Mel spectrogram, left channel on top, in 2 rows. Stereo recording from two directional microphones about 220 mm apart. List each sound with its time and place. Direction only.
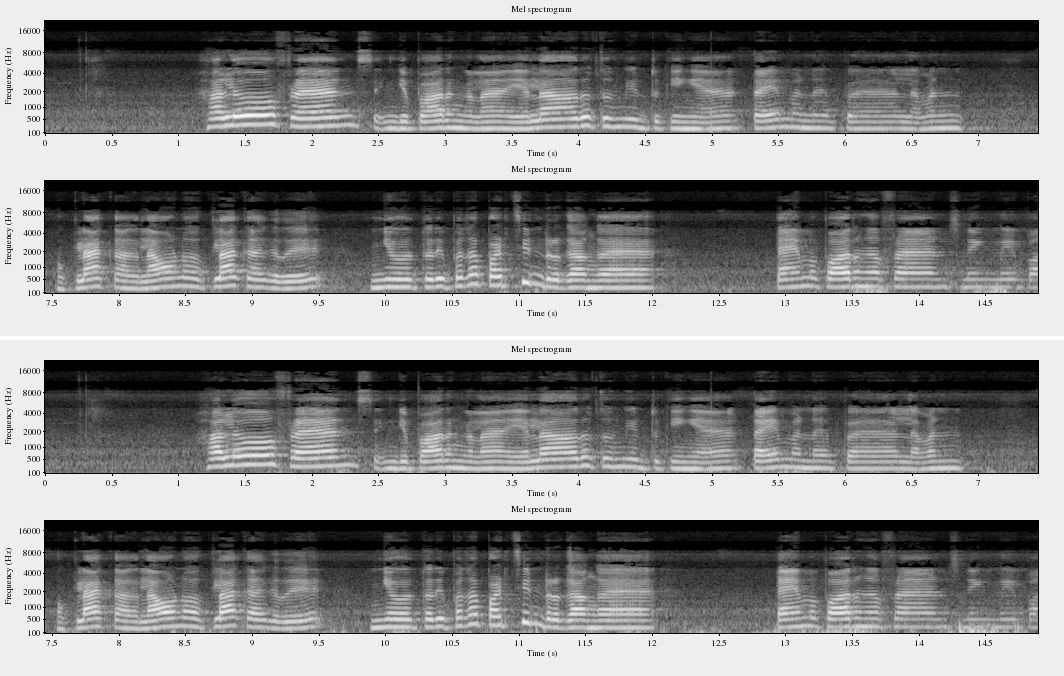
1.2 s a woman's voice: 5° right (ahead or behind)
7.6 s a woman's voice: centre (ahead or behind)
12.9 s a sound: centre (ahead or behind); by 14.9 s 20° left (ahead or behind)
